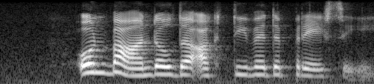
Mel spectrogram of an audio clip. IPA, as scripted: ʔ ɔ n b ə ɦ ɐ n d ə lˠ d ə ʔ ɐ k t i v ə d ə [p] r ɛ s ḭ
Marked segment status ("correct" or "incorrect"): correct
